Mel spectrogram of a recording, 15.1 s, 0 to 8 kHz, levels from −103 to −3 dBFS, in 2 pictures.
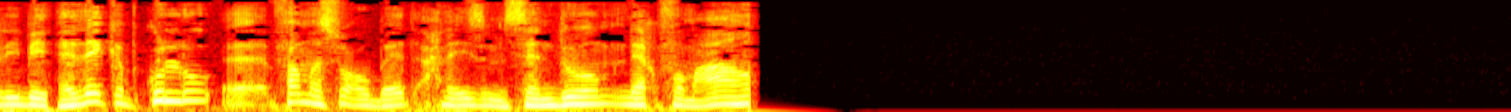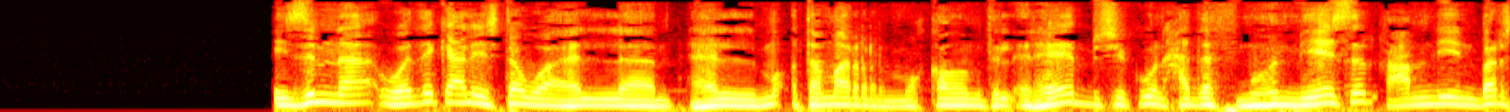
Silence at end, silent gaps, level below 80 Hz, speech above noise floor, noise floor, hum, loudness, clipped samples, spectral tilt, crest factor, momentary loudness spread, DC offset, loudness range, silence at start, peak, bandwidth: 0 s; none; -36 dBFS; over 76 dB; under -90 dBFS; none; -15 LUFS; under 0.1%; -6 dB/octave; 14 dB; 6 LU; under 0.1%; 7 LU; 0 s; -2 dBFS; 8 kHz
